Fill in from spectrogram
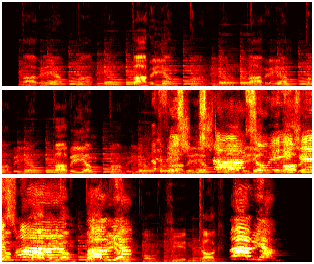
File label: Jingles; Bubble Yum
